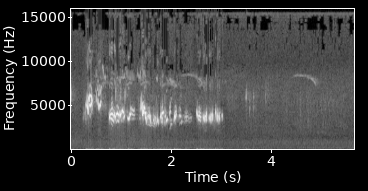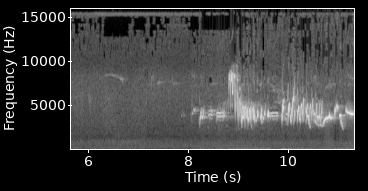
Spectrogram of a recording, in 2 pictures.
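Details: Neighbouring European robins in a song duel: two bursts of thin, high, warbling phrases with tumbling trills, separated by a five-second pause.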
